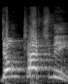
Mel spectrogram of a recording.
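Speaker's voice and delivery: very loud, shrill, high-pitched shouting outburst. Retelling what a woman in the van said as the speaker sat by her, retelling a loud shout. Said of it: "in a loud voice".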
